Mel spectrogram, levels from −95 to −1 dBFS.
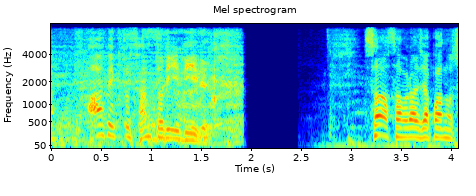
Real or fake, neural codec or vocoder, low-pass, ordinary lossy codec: fake; codec, 16 kHz, 8 kbps, FreqCodec, smaller model; 7.2 kHz; MP3, 64 kbps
